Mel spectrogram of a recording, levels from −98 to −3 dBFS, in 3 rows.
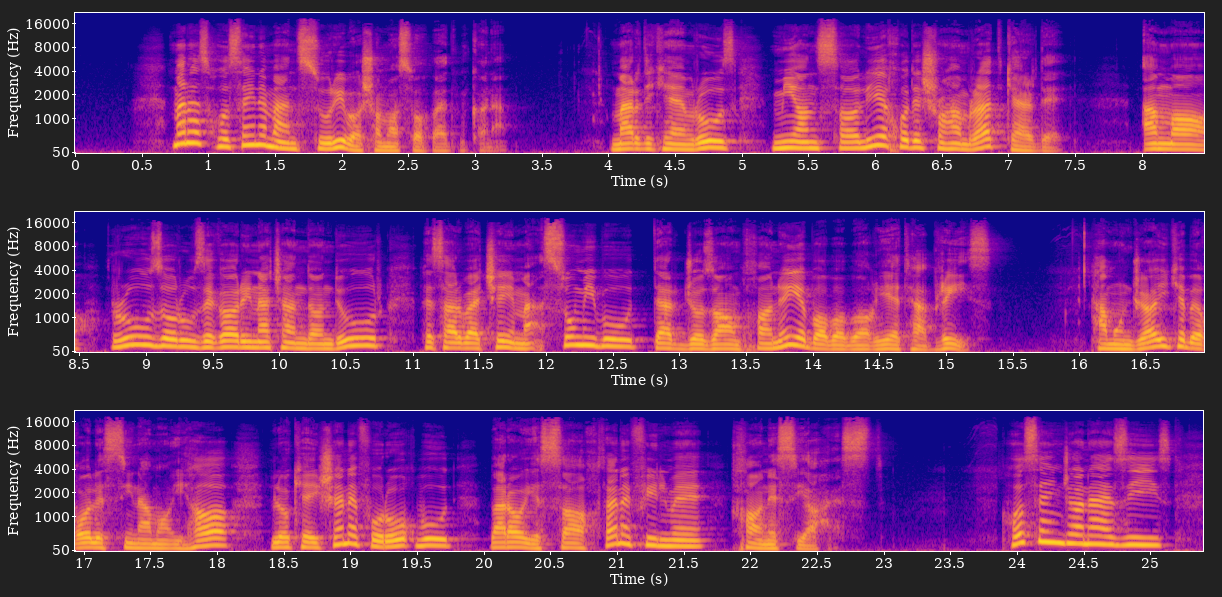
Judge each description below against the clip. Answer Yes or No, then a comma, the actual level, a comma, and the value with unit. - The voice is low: No, medium, 155 Hz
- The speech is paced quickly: No, average, 130 wpm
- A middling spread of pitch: No, wide, 7.1 semitones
